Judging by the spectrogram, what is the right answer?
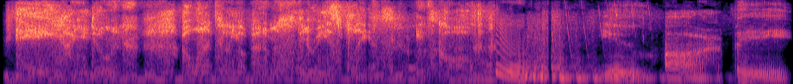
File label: hey how you doing, jingle; mysterious place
